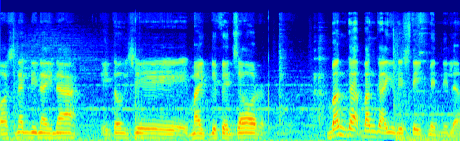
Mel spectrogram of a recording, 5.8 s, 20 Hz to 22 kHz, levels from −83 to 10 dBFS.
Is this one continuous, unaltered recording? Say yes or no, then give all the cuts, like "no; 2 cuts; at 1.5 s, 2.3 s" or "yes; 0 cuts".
yes; 0 cuts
